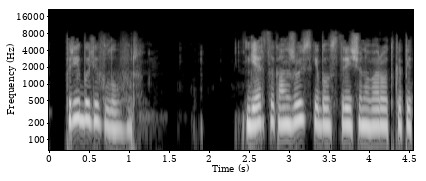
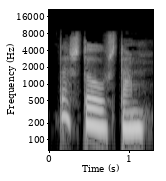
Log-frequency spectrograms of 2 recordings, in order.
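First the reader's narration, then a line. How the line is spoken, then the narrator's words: Sighing. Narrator (Russian): вздохнул Бюсси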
